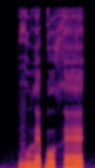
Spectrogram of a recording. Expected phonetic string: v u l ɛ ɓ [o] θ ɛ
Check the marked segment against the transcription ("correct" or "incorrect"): correct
